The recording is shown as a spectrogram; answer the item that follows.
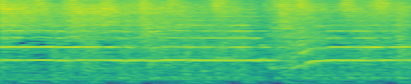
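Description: Electric guitar in an avant-rock duo holding long high notes that slide up into pitch, with a second note swooping up about one and a half seconds in, over busy drum-kit playing.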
